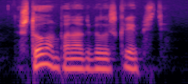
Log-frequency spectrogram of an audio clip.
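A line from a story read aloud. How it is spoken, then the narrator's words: Casual, matter-of-fact. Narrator (Russian): спросил гвардеец, но задал вопрос совершенно будничным тоном, без обычной демонстрации своего превосходства над простыми путниками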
